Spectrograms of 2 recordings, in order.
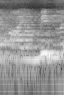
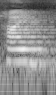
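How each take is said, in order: First: The word ends with an extra n syllable. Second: The word ends on an m sound. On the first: The speaker calls it wrong. "हाइमिन मत पढ़ लेना" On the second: The speaker calls it right. "हाई पढ़ोगे"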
